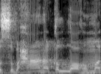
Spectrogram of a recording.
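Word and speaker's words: سُبْحَانَكَ اللّٰهُمَّ: سبحانک اللہم، ہا کو موٹا پڑھنا ہے، اس لام کو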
